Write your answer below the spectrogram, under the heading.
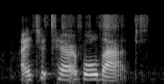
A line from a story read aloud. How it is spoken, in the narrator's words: answered the lady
